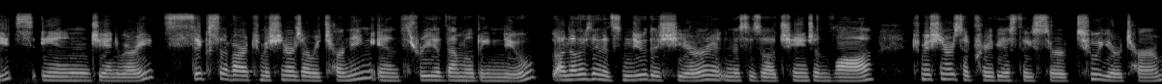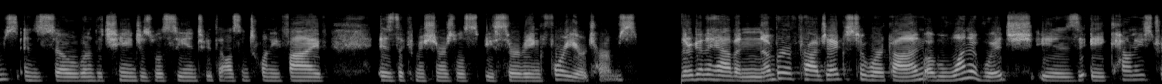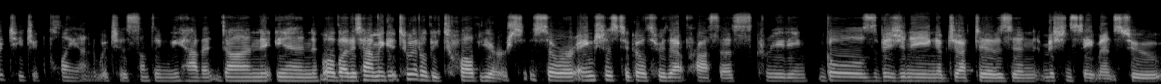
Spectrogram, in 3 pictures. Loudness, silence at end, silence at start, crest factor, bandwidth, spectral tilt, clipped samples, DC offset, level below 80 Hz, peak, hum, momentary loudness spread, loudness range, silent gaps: -23 LUFS; 0 s; 0 s; 16 dB; 13 kHz; 0 dB/octave; under 0.1%; under 0.1%; -78 dBFS; -8 dBFS; none; 9 LU; 3 LU; none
